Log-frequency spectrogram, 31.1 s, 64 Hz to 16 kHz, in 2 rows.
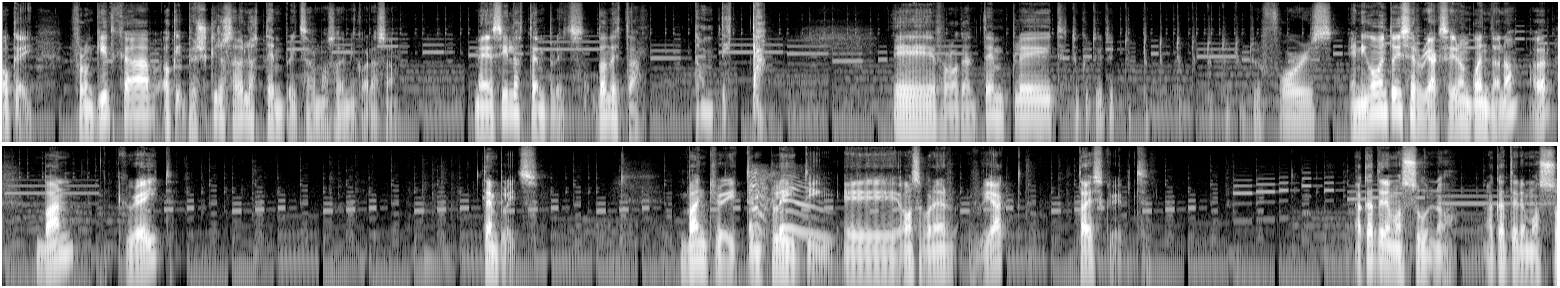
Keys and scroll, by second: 15.5-20.2 typing, 24.3-26.3 typing, 27.7 f, 28.2 Escape.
